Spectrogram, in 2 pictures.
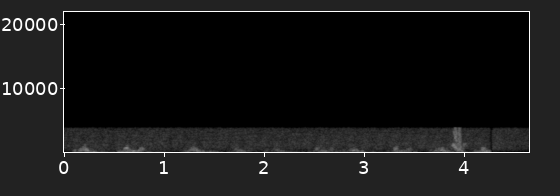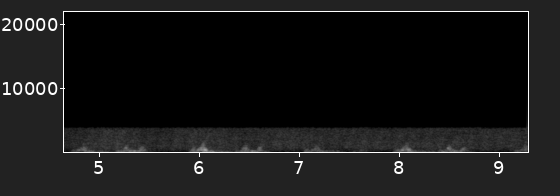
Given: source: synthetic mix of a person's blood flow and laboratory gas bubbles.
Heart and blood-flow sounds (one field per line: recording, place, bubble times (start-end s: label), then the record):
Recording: Doppler ultrasound of blood flow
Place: precordium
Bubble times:
3.86-4.05 s: bubbles
From the record:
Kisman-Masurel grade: 111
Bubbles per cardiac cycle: 1 to 2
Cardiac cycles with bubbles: 1 to 10%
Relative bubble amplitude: barely perceptible (0.100 to 0.250)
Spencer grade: 1 (occasional bubble signal discernible with the cardiac motion signal, with majority of cardiac periods free of bubbles)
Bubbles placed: anywhere in the cardiac cycle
